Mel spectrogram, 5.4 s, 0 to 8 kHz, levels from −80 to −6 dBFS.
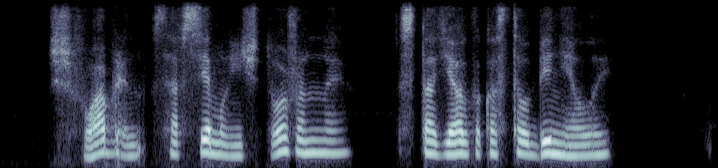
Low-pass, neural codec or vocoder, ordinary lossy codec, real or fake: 7.2 kHz; codec, 16 kHz in and 24 kHz out, 0.6 kbps, FocalCodec, streaming, 4096 codes; Opus, 32 kbps; fake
